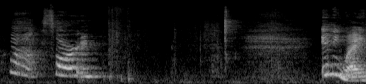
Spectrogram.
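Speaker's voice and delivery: ordinary talk, nothing marked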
